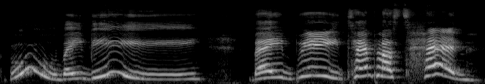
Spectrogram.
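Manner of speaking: high, loud, slow gushing; delighted cry. Real, not acted. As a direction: hype your own look. Admiring finished look.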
